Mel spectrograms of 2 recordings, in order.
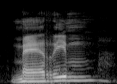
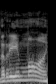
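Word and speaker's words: μεριμνάω: Merimnao. Merimnao. Bukan rimo ya, bukan ya. Perhatikan ini, kata yang diterjemahkan sebagai khawatir adalah kata Yunani merimnao. Merimnao, kalau Yunani biasanya membacanya begitu, merimnao berasal dari kata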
